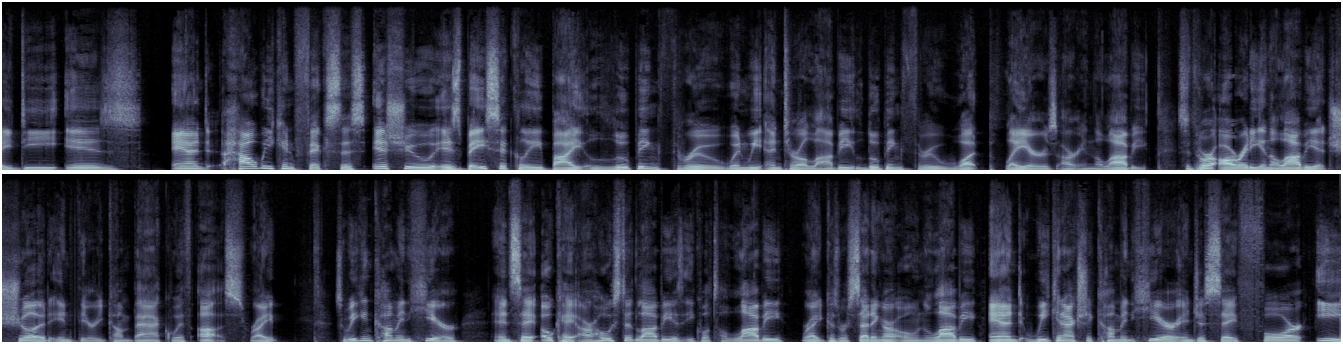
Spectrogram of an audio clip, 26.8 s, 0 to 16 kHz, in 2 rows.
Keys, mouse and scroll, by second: 1.7 click, 1.7-2.0 scroll, 1.7 BackSpace, 2.5 scroll, 7.5-8.7 scroll, 11.4 click, 11.7-12.6 scroll, 16.6 click, 17.1 click, 18.0 click, 23.6 Return, 24.6-26.6 typing.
